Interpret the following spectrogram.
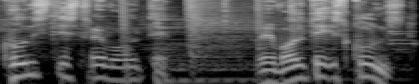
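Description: A man's voice: on the high side, slow, music in the background. An actor playing a male artist who proclaims his creed like a recited manifesto in a radio drama. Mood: declarative.

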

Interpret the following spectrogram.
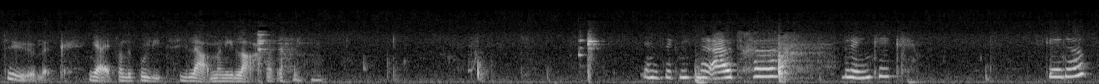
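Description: A woman's voice: high voice, animated, unhurried, noisy background. An actress playing a brazen, flirtatious married woman who drinks sherry, teasing and mocking in a radio drama. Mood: mocking, tipsy. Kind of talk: Dutch radio drama acting.

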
